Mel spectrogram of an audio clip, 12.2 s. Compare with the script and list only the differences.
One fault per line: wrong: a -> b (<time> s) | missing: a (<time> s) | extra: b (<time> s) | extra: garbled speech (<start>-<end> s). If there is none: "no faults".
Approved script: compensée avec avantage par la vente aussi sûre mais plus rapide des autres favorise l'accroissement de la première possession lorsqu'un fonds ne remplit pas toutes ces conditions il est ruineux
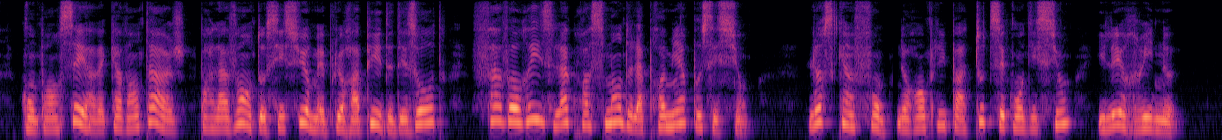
no faults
